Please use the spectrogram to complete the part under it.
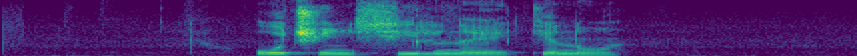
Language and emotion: Russian, neutral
